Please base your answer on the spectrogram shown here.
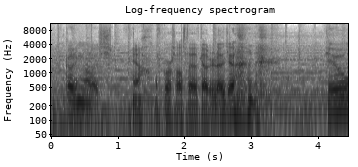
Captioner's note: laughs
